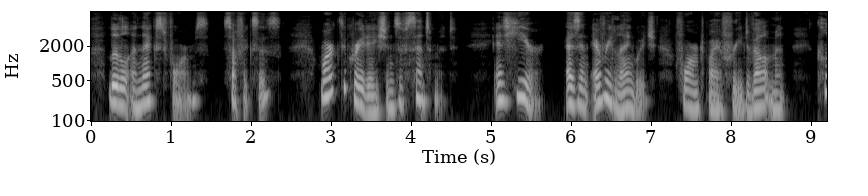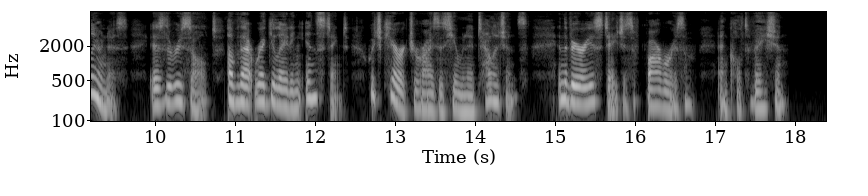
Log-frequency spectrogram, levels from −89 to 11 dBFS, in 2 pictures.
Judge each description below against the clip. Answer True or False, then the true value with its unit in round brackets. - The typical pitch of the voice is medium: False (195 Hz)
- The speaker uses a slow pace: True (130 wpm)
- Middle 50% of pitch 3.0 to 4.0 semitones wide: False (5.0 semitones)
